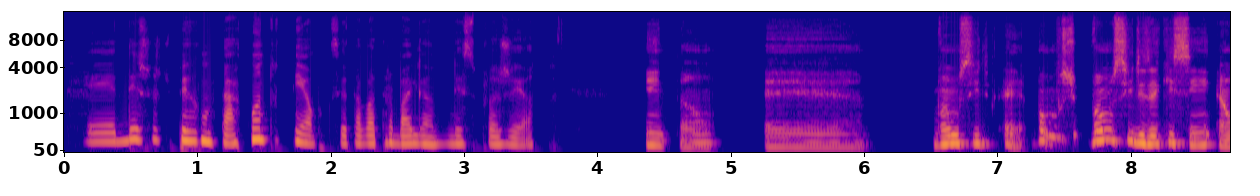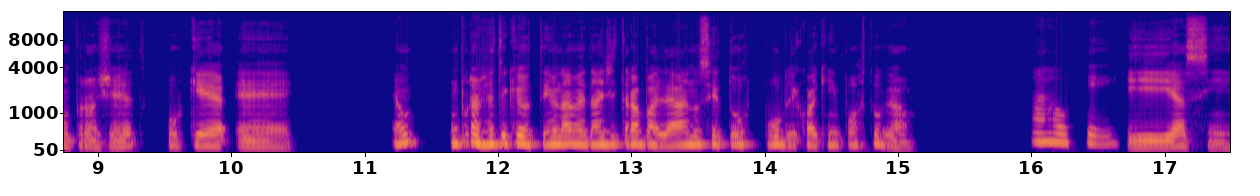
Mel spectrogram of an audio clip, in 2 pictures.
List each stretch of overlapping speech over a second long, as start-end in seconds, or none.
none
